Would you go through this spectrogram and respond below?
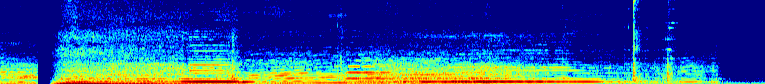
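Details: Black sacrificial cattle unloaded from a truck at a rural pen, one lowing in long harmonic moos that rise and fall, over a low vehicle engine rumble and a sharp knock near the end.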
